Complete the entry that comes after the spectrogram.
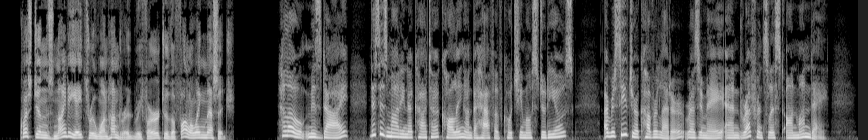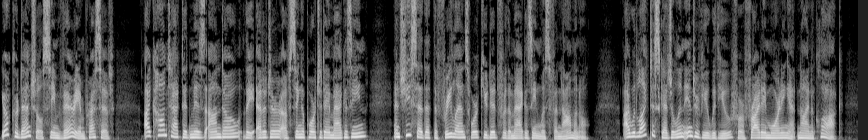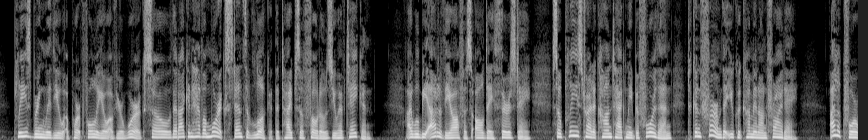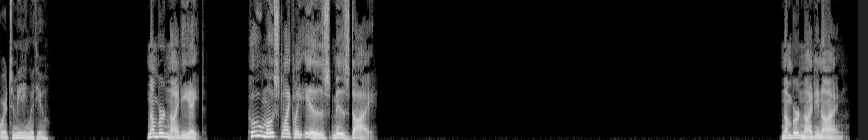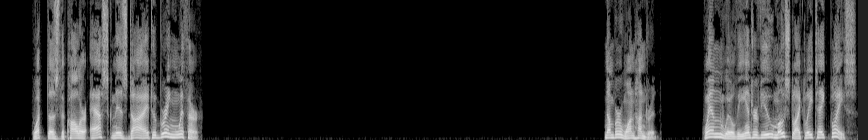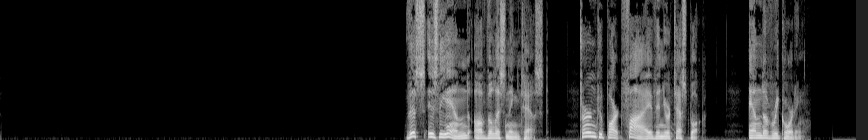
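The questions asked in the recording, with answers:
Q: Who most likely is Ms. Dai?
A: A photographer

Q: What does the caller ask Ms. Dai to bring with her?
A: A portfolio of her work

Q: When will the interview most likely take place?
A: Friday morning at 9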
